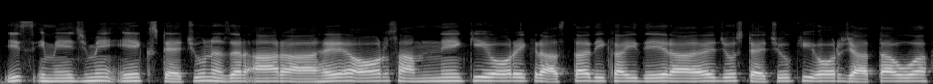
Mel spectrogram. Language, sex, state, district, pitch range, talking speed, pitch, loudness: Hindi, male, Maharashtra, Aurangabad, 145-165 Hz, 160 wpm, 155 Hz, -16 LUFS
